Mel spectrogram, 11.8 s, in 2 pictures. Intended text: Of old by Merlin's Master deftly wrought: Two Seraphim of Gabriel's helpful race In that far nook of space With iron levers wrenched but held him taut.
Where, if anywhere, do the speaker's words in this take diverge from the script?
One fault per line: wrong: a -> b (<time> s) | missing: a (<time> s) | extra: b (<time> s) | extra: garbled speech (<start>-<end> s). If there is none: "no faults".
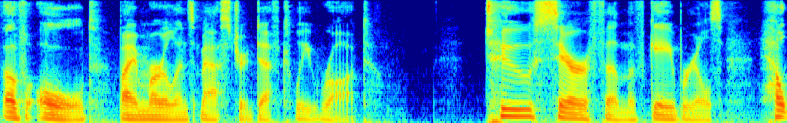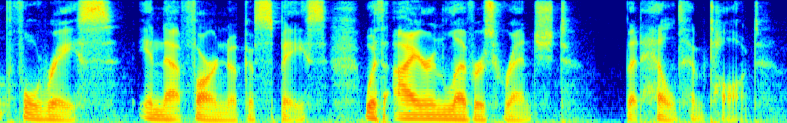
no faults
